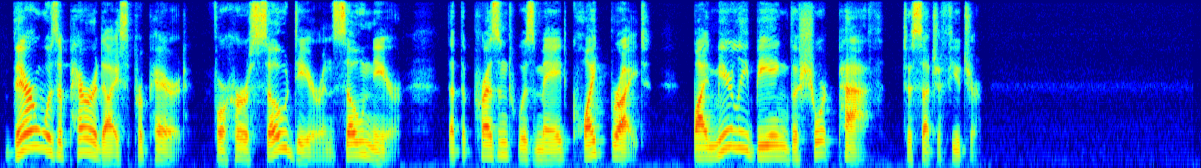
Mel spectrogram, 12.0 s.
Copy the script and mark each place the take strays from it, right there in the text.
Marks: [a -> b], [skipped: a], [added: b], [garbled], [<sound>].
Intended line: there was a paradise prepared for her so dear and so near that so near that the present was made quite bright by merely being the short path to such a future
there was a paradise prepared for her so dear and so near that [skipped: so near that] the present was made quite bright by merely being the short path to such a future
